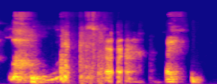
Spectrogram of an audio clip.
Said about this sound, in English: the dog's going off.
